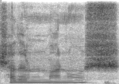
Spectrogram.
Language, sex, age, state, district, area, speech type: Bengali, male, 30-45, West Bengal, Hooghly, urban, spontaneous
